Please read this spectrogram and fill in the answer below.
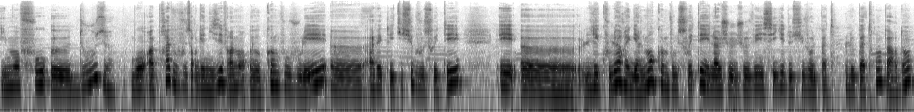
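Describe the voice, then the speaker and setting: A woman's very deep, low voice with a dark, mellow tone at a fairly slow pace. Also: ordinary pitch variation. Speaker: craft and shop vlogger. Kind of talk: vlog voice-over narration. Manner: slow, searching for words; hesitant, many fillers.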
